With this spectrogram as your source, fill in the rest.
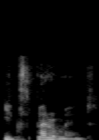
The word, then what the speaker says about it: experiment: still a tricky one the word experiment both in American and British English the first letter pronounced as e experiment Elite but expert expertise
